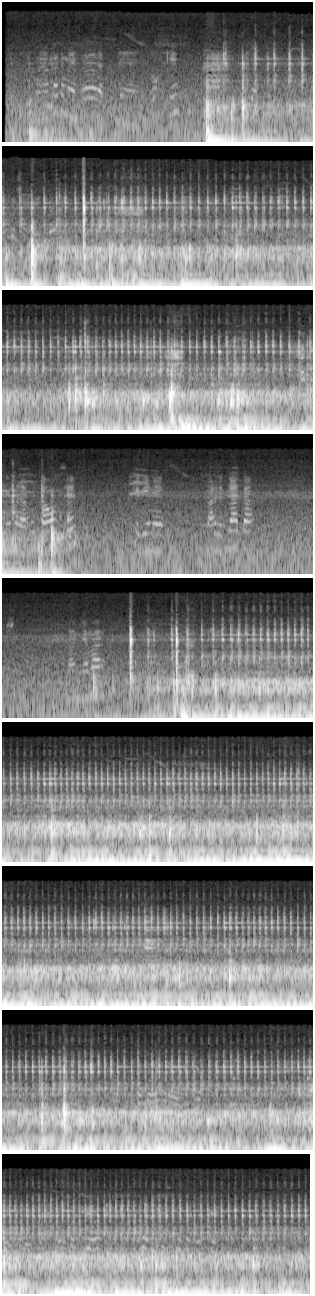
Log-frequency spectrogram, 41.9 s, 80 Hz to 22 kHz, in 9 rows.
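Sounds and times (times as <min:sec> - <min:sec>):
bicycle knocks: 0:03.0 - 0:15.0, 0:20.6 - 0:41.9
bicycle rattling on dirt trail: 0:03.0 - 0:15.1, 0:20.0 - 0:41.9.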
